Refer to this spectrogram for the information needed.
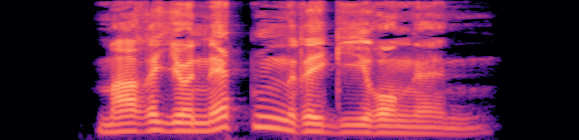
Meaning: plural of Marionettenregierung
- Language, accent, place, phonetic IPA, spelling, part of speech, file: German, Germany, Berlin, [maʁioˈnɛtn̩ʁeˌɡiːʁʊŋən], Marionettenregierungen, noun, De-Marionettenregierungen.ogg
